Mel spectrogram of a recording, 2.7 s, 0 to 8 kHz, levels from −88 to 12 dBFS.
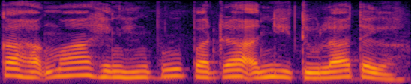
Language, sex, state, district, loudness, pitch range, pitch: Wancho, female, Arunachal Pradesh, Longding, -15 LUFS, 160-185 Hz, 170 Hz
